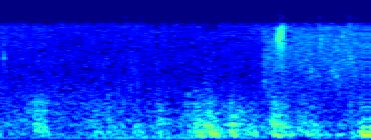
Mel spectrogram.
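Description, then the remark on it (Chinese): Low, dull thunder rumbles steadily with a constant hiss of falling rain in drops as big as soybeans, the rumble swelling slightly toward the end; no voices. “随着一阵沉闷的雷声，千万颗黄豆般大的雨点儿跳跃着，旋转着，从云端里落了下来。”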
